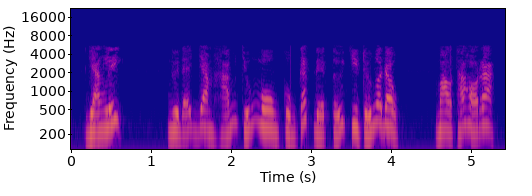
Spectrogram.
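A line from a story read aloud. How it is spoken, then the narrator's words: Loud angry shout. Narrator (Vietnamese): Sử Bà Bà lớn tiếng hét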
